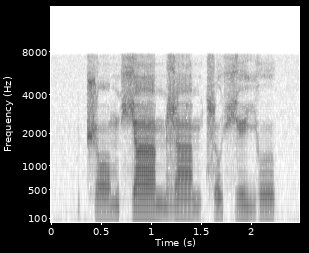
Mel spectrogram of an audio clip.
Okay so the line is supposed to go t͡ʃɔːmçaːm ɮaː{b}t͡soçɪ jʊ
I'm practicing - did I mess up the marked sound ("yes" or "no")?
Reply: yes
